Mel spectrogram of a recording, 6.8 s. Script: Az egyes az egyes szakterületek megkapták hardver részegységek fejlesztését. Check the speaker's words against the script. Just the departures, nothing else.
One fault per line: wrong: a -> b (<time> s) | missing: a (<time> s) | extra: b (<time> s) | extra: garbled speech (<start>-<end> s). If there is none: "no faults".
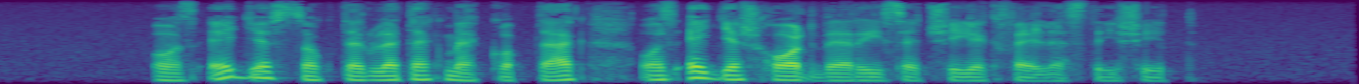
extra: szakterületek megkapták (1.4 s)
missing: szakterületek megkapták (3.8 s)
